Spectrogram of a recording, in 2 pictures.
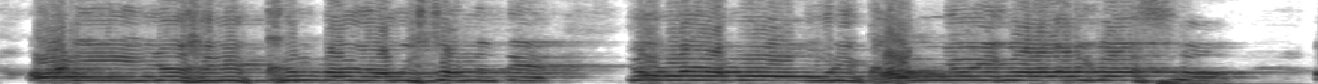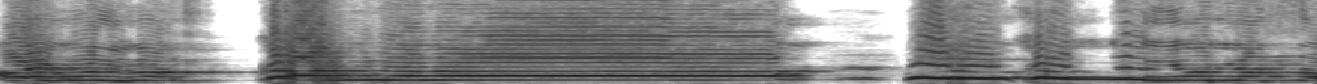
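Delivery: high-pitched acted panic of a searching mother; frantic mother. Mother asking her husband where their child went, in a fuss. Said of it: "우리 어머니는 얼마나 난리 치겠어요".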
